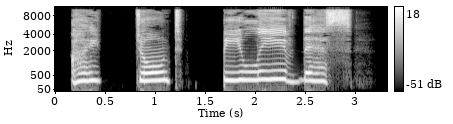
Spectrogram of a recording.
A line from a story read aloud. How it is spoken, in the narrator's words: Mindy cried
